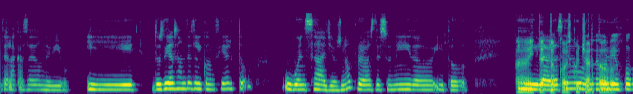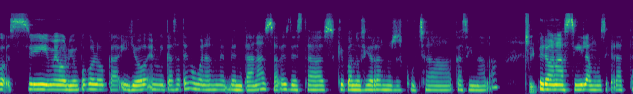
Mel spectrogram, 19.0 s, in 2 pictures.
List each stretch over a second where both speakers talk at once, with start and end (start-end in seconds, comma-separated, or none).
7.7-9.3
